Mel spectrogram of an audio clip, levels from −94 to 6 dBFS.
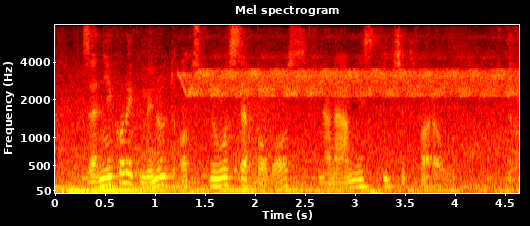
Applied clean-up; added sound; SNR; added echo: none; Alarm / Car; 1 dB; none.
